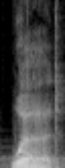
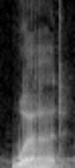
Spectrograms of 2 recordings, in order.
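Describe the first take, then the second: First: The R sound is silent. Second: The same.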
